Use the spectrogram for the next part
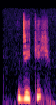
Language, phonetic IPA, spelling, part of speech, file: Russian, [ˈdʲikʲɪj], дикий, adjective, Ru-дикий.ogg
- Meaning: 1. wild, savage, untamed 2. uncivilized 3. odd, bizarre 4. outrageous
